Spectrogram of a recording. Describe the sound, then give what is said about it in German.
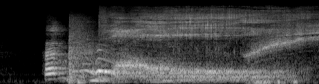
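A single sneeze: a short voiced intake rising into an explosive, breathy burst that trails off into a long, loud noisy rush. No talking accompanies it. “musst du niesen? Ja. Okay, ich duck mich.”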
